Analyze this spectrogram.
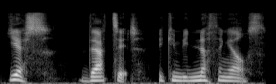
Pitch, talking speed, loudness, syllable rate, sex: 170 Hz, 130 wpm, -20 LUFS, 4.9 syllables/s, female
